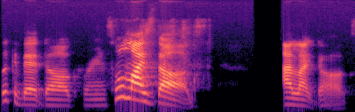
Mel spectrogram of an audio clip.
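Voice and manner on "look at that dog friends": ordinary delivery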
